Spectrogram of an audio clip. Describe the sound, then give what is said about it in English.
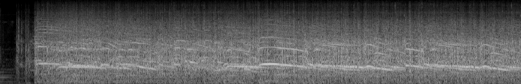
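A crowd of well-wishers cheers and claps as a newly married couple leaves their wedding. The sustained wash of applause and excited voices starts suddenly and stays loud throughout. “Douglas is greeted by a crowd of well-wishers”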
